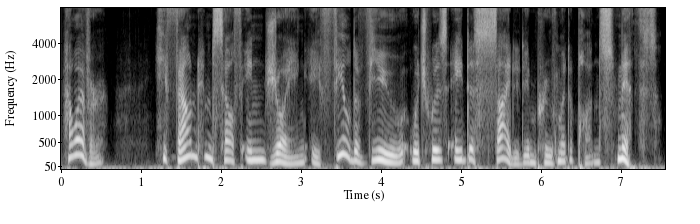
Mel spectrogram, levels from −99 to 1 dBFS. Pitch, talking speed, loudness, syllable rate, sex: 160 Hz, 125 wpm, -18 LUFS, 3.9 syllables/s, male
